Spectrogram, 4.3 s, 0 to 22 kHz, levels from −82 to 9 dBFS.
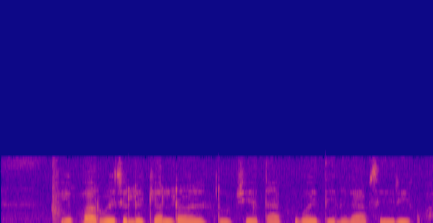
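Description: AAC compression, throughout the clip: the speech is plainly damaged by coding, with nothing above 6.5 kHz, so it sounds dull and lacks air. The likely cause is AAC-LC coding at a low bitrate, consistent with roughly 32 kbps. The encoder saves bits by lowering the cut-off and quantising each frame's spectrum coarsely, which leaves a smeared, warbling texture on sustained sounds and a fizzy edge on sibilants.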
